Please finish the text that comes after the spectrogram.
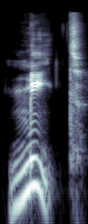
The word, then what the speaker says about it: meat: อีก 1 ที ค่ะ Meet Meet อย่า ลืม ตัว T ด้วย นะ Meet นะ คะ สะกด ด้วย M E A T Meat นะ คะ ตัว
